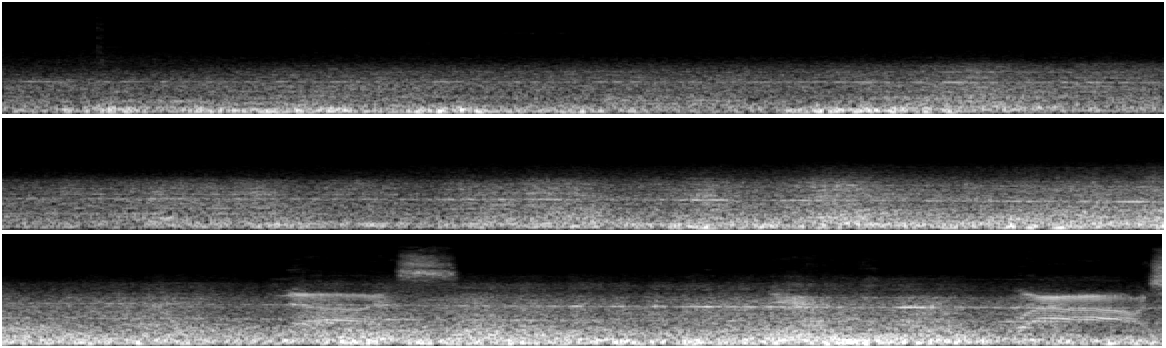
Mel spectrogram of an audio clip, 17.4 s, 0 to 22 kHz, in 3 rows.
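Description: An Airbus A380 departing Heathrow runway 09 right: a steady, distant roar of jet engines builds slowly over many seconds with a faint whine, growing gradually louder as the takeoff run proceeds.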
